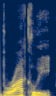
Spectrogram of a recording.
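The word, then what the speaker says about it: Brockley: lying between ladywell and broccoli not like the vegetable it's spelled b r o c k l y in southeast London so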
